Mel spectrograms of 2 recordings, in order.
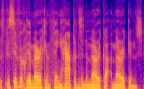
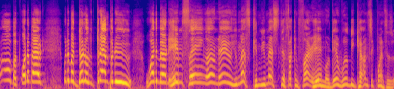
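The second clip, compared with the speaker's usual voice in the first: high, whiny mock voice, much higher; mocking Republican voice; 12 semitones higher than usual. Streamer mocking Republicans on Trump and censorship, high whiny mock voice. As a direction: squeak it out like a sneering pundit. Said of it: "they're like".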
